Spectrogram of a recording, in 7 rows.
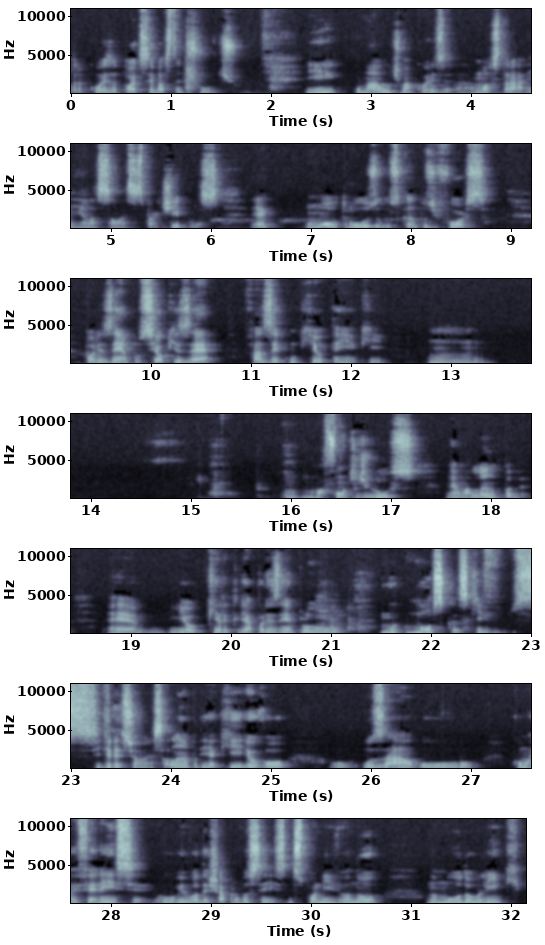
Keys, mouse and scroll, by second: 3.1 click, 5.4 click, 6.6 click, 7.8-10.0 middle drag, 10.4 click, 12.2-12.7 shift+middle drag, 24.6 alt+Tab, 25.7 alt+Tab, 29.0-32.1 drag.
